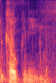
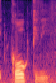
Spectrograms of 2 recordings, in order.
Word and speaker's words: kokanee: The Canadians really like to pronounce the O. We just say kokanee. They say kokanee. They really got the O.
